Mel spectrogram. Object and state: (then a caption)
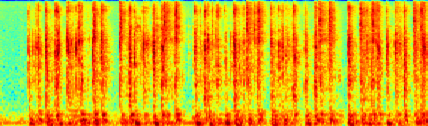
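Plastic keyboard being typed on. A full-size black plastic membrane gaming keyboard with RGB backlit keys, sitting on a wooden desk, is typed on quickly with the bare fingertips of both hands. A dense run of fast, bright plastic key taps clatters almost continuously, with a soft low thump beneath each press. Short pauses break the rapid tapping now and then.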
